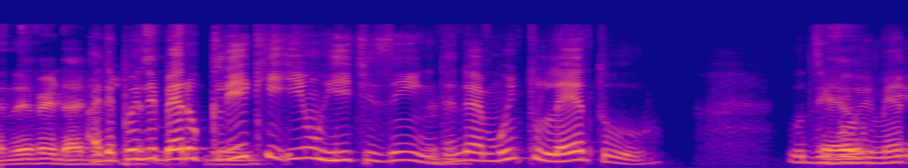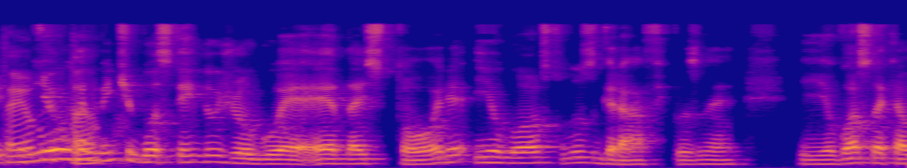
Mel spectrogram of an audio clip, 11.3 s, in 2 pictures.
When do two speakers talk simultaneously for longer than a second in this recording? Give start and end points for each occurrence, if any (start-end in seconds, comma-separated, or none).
0.5-1.8, 5.1-6.5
